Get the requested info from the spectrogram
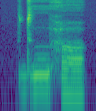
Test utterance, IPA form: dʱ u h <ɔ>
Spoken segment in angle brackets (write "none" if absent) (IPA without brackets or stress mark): ɑ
